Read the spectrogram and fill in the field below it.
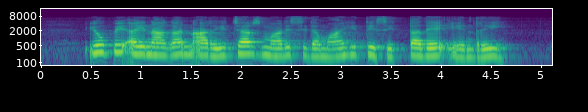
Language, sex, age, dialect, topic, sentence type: Kannada, female, 25-30, Central, banking, question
